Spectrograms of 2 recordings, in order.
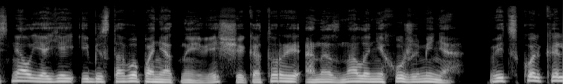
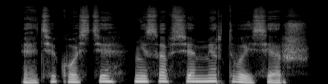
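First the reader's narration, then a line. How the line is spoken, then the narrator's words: Whisper. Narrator (Russian): прошептала графиня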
